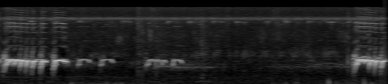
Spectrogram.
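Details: Local zebra dove in full song, played to provoke rival doves to answer: loud rolling trilled phrase, a few spaced hooked coos, a quiet gap, then another loud rolling burst.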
